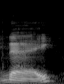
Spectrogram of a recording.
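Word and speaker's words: Ney: would be nay and there was a Napoleonic Marshall who was Marshall nay NE Y and so is heard tells you it's the way it sounds rather than the way it's spelled that matters so it's it's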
